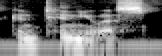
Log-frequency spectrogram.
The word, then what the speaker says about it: continuous: written like ten u all i have to do is add one more little syllable with a schwa and an s continuous when i can say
